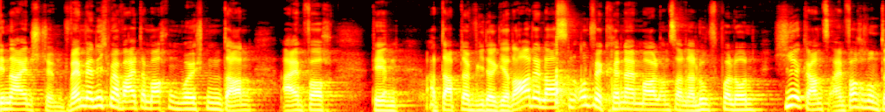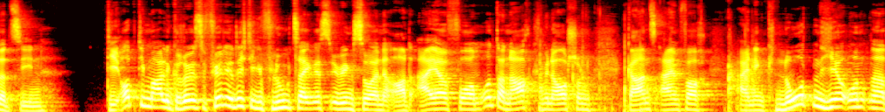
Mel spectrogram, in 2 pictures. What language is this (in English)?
German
